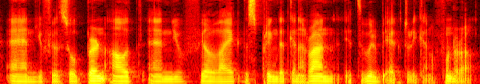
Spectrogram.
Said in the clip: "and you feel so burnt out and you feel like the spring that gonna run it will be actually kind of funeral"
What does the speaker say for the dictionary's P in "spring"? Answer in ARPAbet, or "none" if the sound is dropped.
P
